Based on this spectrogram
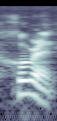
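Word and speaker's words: Húrin: Je les ai pas lus, ces livres-là, là, malheureusement, mais ce livre-là, qui est The Children of Urin... – Ouais. Urin, je pense. – Urin. Hurin. C'est H-U-R-I-N. – Ça, je pense que ça se prononce Hurin.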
